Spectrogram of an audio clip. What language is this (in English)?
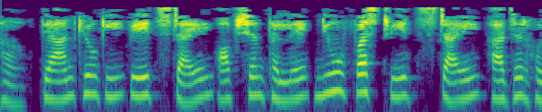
Punjabi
